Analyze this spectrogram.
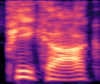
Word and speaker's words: PCOC: The tipping point came one Tuesday when the public company oversight council PCOC, pronounced peacock because regulators enjoy irony, scheduled a peer review of Drake, Drake, and Scalles.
